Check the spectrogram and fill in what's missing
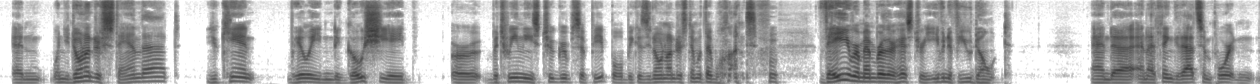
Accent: New York, United States; I'm from New York

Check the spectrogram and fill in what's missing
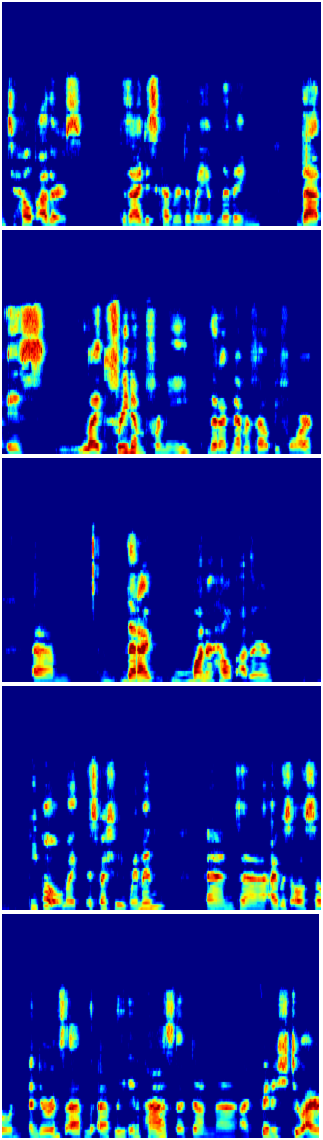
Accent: Netherlands; moved away as an adult; now in Red Deer, Canada; I am actually Dutch. I moved together with my husband and oldest son in 2002 to Canada. And we were dairy farming in the Netherlands

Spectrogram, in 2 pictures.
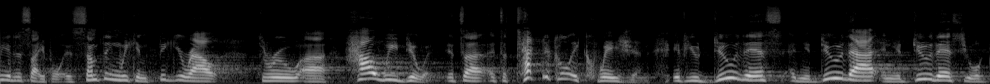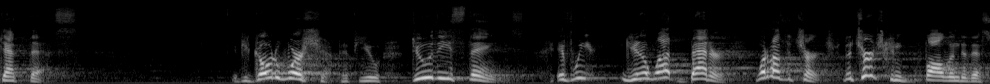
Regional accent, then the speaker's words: Florida, United States; I'm from Florida

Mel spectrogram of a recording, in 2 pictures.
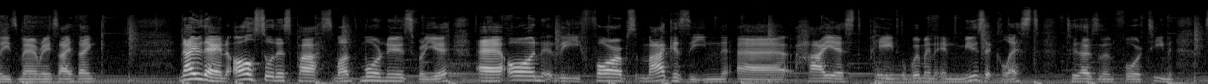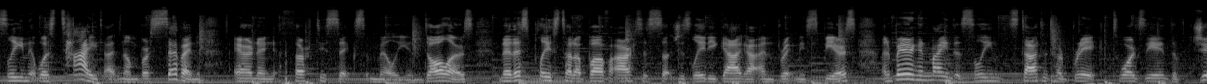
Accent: Scotland, United Kingdom; I'm Scottish

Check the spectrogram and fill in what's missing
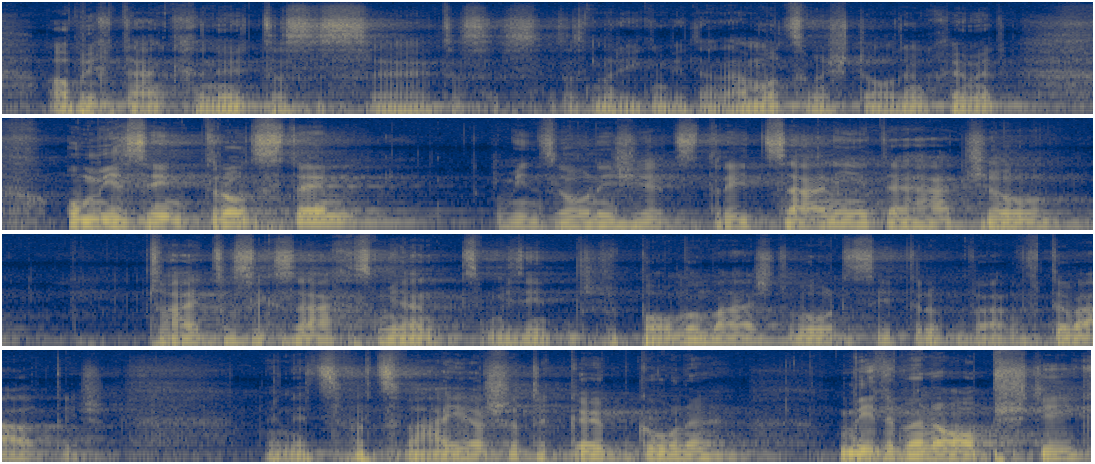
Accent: Zurich, Switzerland; wir sind Zürcher

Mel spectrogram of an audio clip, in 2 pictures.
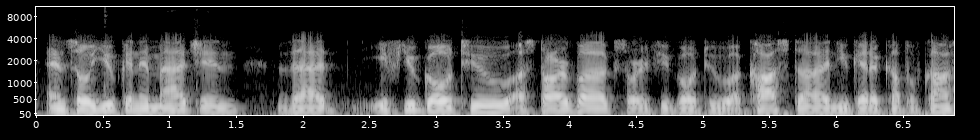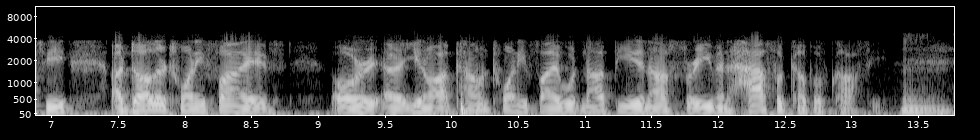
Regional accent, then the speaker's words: Toronto, Ontario, Canada; moved away as an adult; now in Micronesia; I'm originally from Toronto

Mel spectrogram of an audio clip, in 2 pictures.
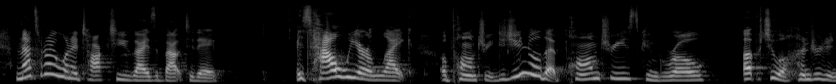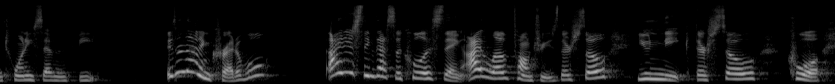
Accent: California, United States; moved away; also born or lived in Southern Oregon; I'm from Southern Oregon. Not originally, I'm from California, but I've lived in Southern Oregon

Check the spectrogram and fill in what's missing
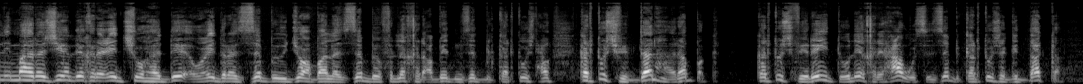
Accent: Tunis, Tunis Governorate, Tunisia; مشينا من القصبه قصبه حومتنا هكا شفتوها القصبه الزبي آه بلاس دي ليدور فهمتني معقل الزعيم حومة زبي انا حومة كبرت فيها

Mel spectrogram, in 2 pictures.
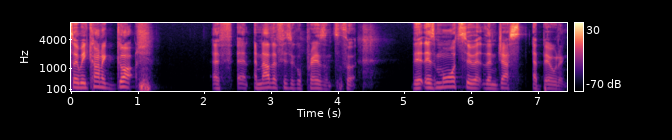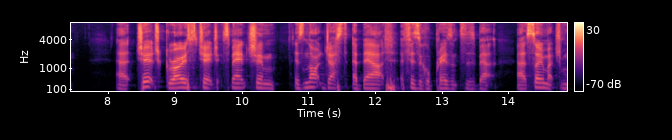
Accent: New Zealand; I was born in New Zealand

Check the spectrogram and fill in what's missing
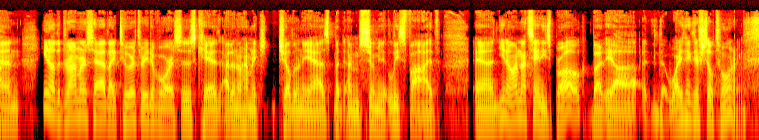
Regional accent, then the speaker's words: Los Angeles, California, United States; Born and raised in Bel Air, California

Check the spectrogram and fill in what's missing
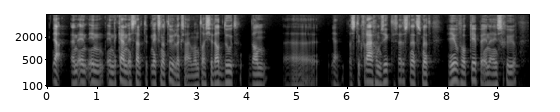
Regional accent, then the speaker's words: North Brabant, Netherlands; ik ben ook opgegroeid in uh, landelijk gebied

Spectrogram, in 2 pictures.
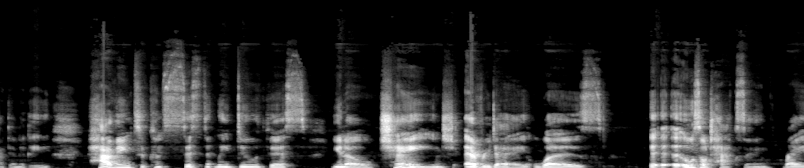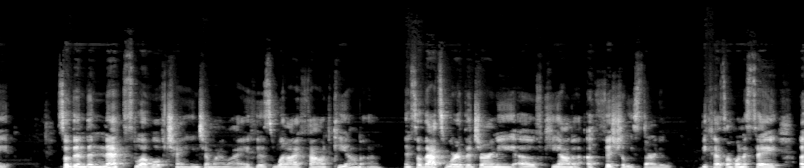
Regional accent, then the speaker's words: Detroit, Michigan, United States; Growing up in Detroit, Michigan, as a, you know, Black, young, gay boy

